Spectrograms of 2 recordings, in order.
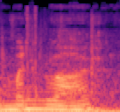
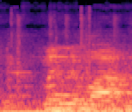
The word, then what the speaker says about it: Manvaar: मनवार, sorry pronunciation wrong. आप नाम कैसे बोलते हैं? मनवार. मनवार, not मानवार.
